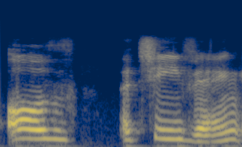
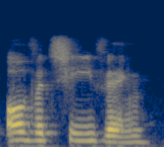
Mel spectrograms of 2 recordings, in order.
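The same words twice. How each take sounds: First: The two words are said separately, not joined. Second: The final consonant links into the next vowel. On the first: The speaker calls it wrong. "instead of" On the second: The speaker calls it right. "we connect them together"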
